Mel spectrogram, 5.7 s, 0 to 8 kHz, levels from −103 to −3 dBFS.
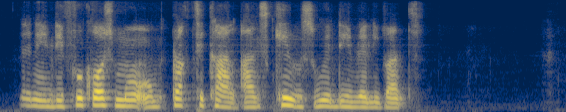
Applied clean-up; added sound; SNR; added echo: neural mask model DeepFilterNet 3.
